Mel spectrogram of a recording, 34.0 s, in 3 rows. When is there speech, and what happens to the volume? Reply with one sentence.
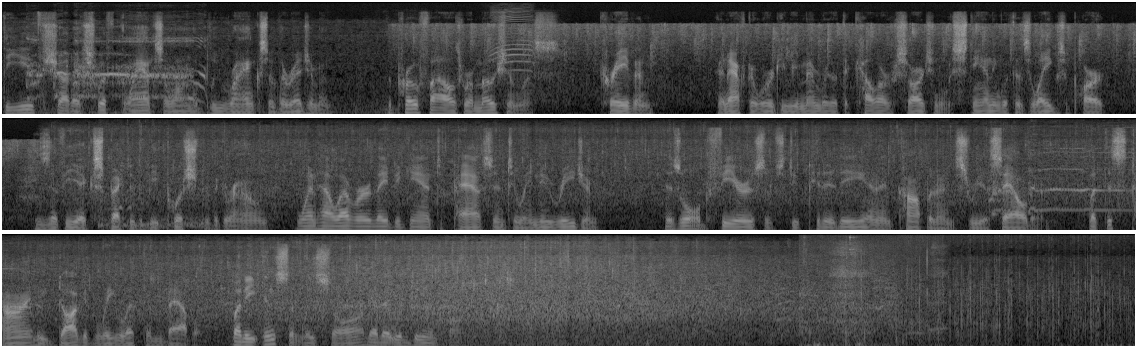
You can hear the speech from 0.0 to 27.3 s, at a steady volume.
